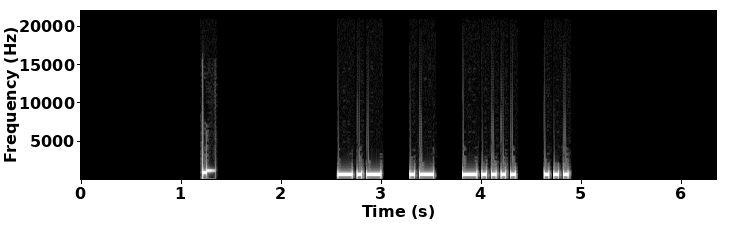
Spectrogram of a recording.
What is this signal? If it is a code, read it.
Morse code, heard as a keyed tone, about 25 wpm, spaced as for 18 wpm, 700 Hz. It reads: KA6S
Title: USA Call Signs - 2x Character Spacing - 25wpm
